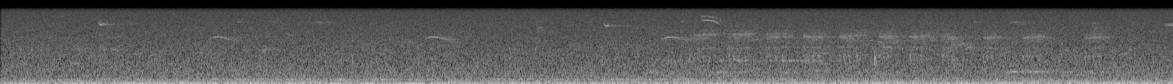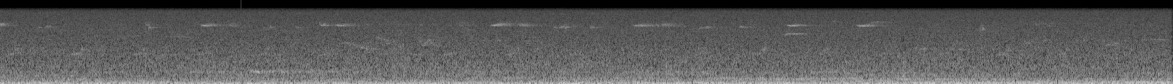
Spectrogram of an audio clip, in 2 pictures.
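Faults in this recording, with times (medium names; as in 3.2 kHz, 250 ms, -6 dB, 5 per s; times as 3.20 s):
14.14 s: pop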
